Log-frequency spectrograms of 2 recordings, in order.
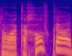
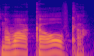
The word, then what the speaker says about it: Nova Kakhovka: Of course, so if they would write something like Nova Kakhovka like this, there's a pretty big chance people would stop pronouncing the H. And they would be like, just instead of Nova Kakhovka, they would say it Nova Kaovka.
